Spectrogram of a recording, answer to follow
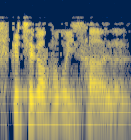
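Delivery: ordinary delivery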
